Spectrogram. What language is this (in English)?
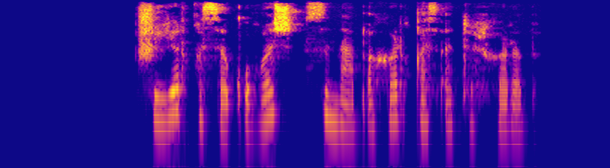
Adyghe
